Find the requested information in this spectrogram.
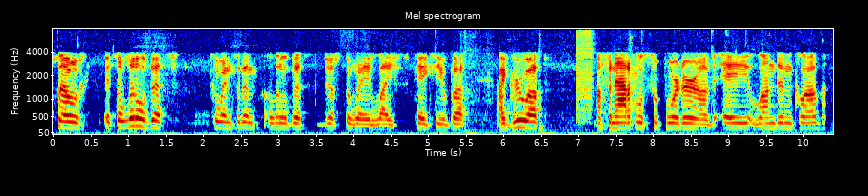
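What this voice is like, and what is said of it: American accent. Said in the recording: “a slightly different accent to what we see round the mean streets ... from across the pond from the United States, from America”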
